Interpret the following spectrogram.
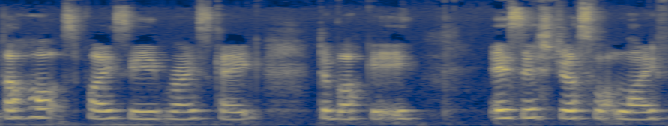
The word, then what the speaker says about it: tteokbokki: That would be pronounced tteokbokki. Tteokbokki.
